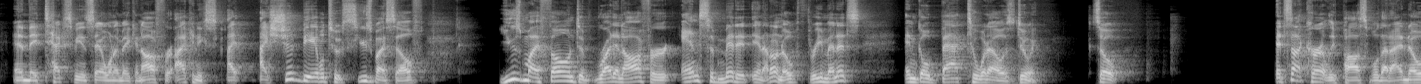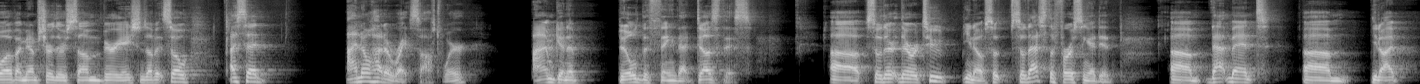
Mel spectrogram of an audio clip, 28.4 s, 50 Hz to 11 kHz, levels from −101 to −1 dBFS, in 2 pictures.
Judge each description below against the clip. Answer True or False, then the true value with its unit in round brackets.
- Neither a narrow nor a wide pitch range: False (5.9 semitones)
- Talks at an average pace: False (225 wpm)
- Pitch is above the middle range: False (125 Hz)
